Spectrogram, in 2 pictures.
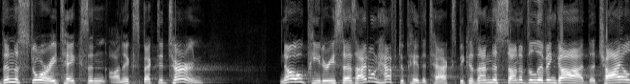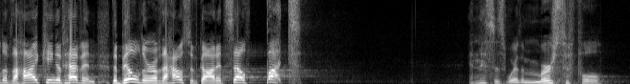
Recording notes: Message Preached at Valley Creek Church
